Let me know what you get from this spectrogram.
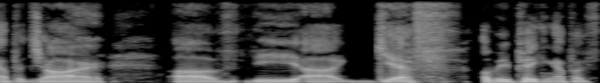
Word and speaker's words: GIF: Where my hard G boys at? – Right. I swear every single time that this happens, it's like, it's not that hard. It's GIF. It's GIF. – Graphical interchange format. Graph. Hard G. Graph.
